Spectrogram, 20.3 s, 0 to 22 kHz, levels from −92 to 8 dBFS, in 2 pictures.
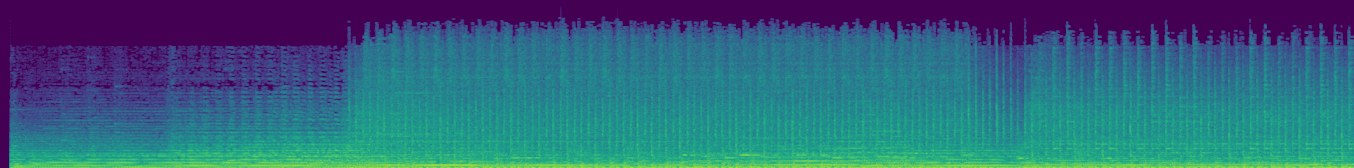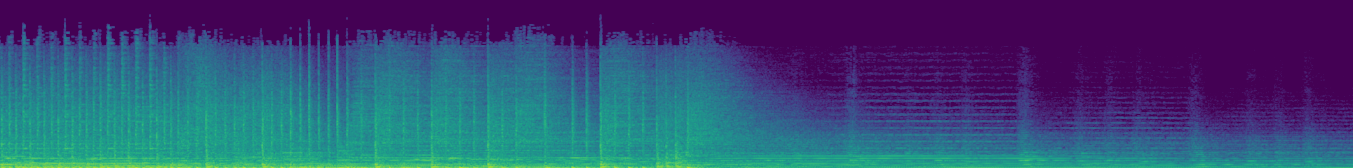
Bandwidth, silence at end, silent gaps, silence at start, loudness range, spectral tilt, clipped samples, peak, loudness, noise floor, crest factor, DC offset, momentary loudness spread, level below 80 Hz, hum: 18 kHz; 0 s; none; 0.05 s; 16 LU; -5.5 dB/octave; under 0.1%; 0 dBFS; -12 LUFS; -33 dBFS; 12 dB; under 0.1%; 16 LU; -16 dBFS; none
